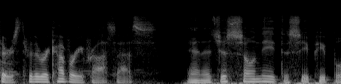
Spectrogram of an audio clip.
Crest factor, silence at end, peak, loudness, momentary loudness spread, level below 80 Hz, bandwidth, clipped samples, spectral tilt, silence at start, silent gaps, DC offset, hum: 16 dB; 0 s; -12 dBFS; -30 LUFS; 13 LU; -42 dBFS; 10.5 kHz; under 0.1%; -6.5 dB/octave; 0 s; none; under 0.1%; none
